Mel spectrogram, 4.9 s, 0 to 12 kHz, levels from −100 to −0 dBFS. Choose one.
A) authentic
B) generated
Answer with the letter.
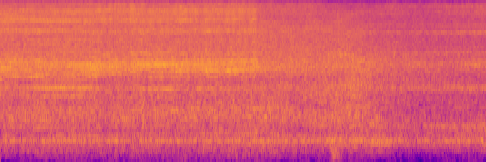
B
